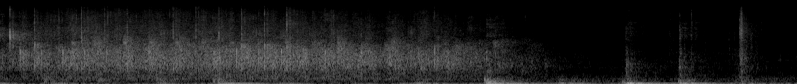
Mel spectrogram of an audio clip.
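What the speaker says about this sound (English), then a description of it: "I'm not sure why you're applauding." An audience at a medical college honors night applauds as an associate dean takes the stage, a steady wash of many hands clapping that thins out toward the end, leaving a few scattered claps.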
